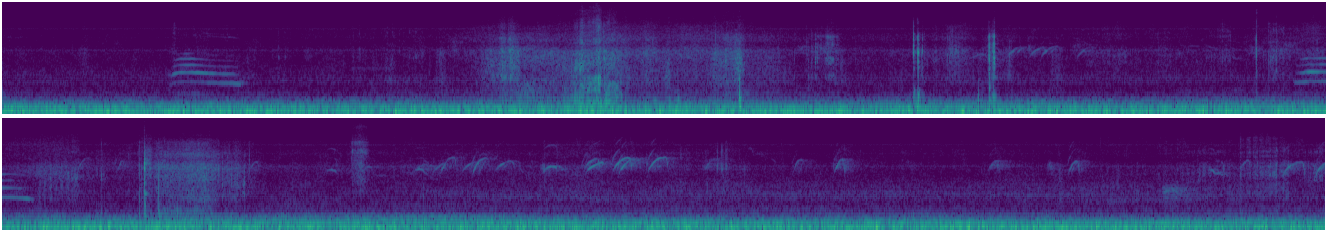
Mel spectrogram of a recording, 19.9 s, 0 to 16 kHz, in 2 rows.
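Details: Two community cats in a park, one calico and one milk-tea coloured, recorded with a GoPro HERO8. Two brief meows, about eight seconds apart, sit among rustling and clattering handling noises, with faint high chirps near the end.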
